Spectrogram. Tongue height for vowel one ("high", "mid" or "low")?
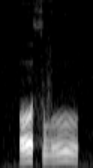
mid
